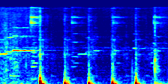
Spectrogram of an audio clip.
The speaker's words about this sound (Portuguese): Bateram na porta. Não, acho que não foi assim que bateu na porta. Acho que foi assim, ó.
